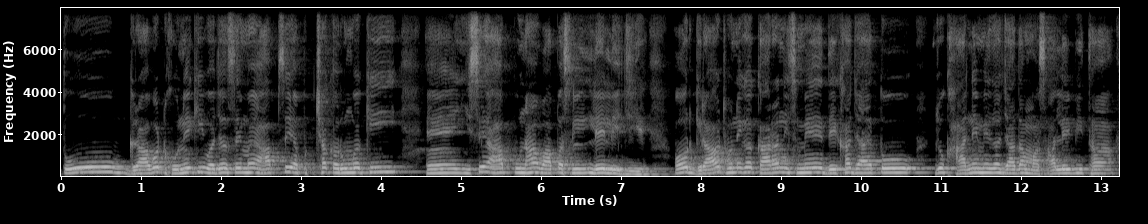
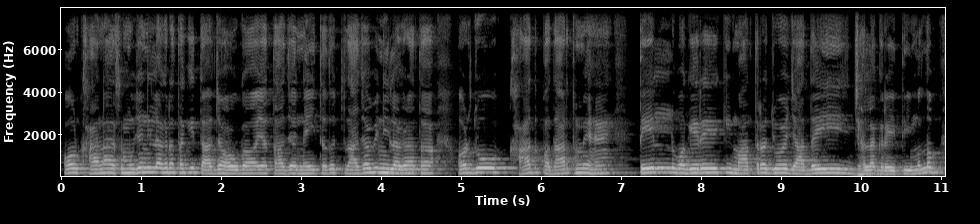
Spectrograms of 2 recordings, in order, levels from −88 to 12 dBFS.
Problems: background sounds at intervals, echo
